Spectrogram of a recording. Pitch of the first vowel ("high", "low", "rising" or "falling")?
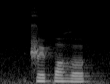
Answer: high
